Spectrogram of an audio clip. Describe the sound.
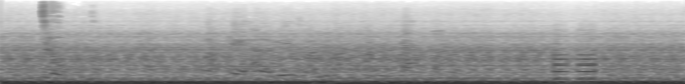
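Loud, steady roaring drone of bus engines racing in a video game, a dense rumble with voices talking over it throughout.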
